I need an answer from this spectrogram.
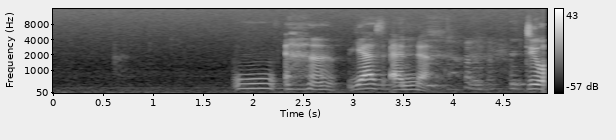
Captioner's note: laughs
